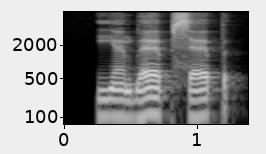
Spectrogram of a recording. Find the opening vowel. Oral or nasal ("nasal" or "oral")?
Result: nasal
